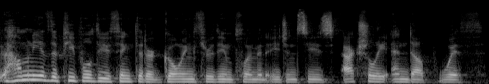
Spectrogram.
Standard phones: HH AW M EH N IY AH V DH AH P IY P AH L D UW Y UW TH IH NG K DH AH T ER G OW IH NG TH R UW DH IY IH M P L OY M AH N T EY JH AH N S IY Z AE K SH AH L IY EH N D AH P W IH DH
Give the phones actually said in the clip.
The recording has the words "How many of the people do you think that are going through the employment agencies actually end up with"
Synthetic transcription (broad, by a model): HH AW M EH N IY AH V DH AH P IY P L D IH Y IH TH IH NG K DH AH T ER G OW IH NG TH R UW DH IY IH M P L OY M AH N T EY JH AH N S IY Z AE K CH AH L IY EH N D AH P W IH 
